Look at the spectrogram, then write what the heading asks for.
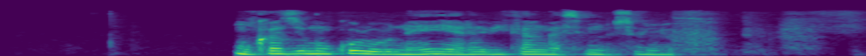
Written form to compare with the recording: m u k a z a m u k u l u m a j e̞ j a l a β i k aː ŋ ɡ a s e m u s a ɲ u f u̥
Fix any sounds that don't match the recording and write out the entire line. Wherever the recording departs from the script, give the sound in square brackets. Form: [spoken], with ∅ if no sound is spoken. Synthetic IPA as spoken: m u k a z [i] m u k u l u [n] a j e̞ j a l a β i k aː ŋ ɡ a s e m u s a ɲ u f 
